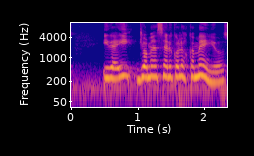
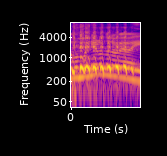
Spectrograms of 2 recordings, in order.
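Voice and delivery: loud, laughing parody of his friend's line; mocking imitation; 9 dB louder than usual. Friend mimics the host's line, laughing loudly. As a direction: throw his words back at him, cracking up. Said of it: "si hacemos la imitación".

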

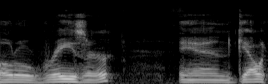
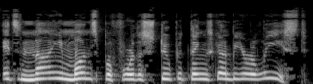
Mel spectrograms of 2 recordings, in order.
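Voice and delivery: exasperated rant; 10 semitones higher, 5 dB louder than usual. Real, not acted. Complaining rant about renders.

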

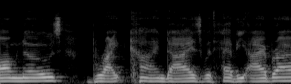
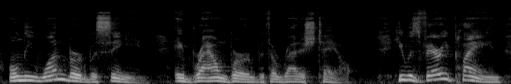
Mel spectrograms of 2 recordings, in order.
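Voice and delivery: plain reading voice

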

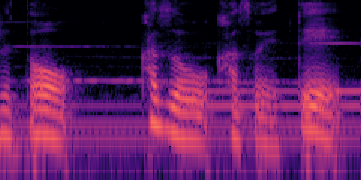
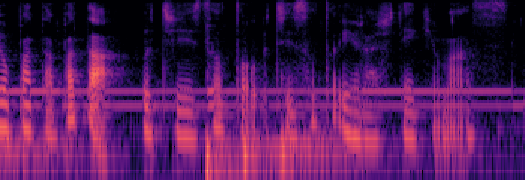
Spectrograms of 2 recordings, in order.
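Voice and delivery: soft spa whisper; 3 dB quieter than usual. Acted. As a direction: whisper gently like a spa therapist. Whispered spa-style guidance.

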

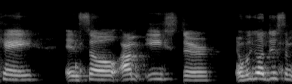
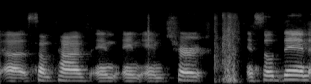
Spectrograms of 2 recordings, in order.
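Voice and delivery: ordinary talk

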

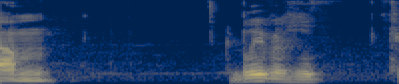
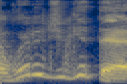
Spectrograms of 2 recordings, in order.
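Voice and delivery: high teasing question; 4 dB louder than usual. Real, not acted. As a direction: pitch it up, playfully accusing. Teasing question about the tag.

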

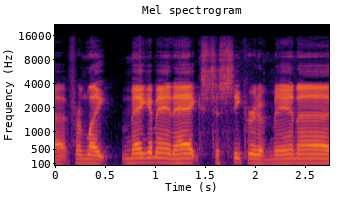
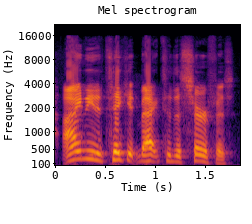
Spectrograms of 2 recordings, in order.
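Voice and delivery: higher-pitched cartoon request; SpongeBob; 6 semitones higher, 4 dB louder than usual. Fan retelling SpongeBob asking at the bus counter, higher voice. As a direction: lift the pitch into a light character voice. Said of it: "SpongeBob was just like".

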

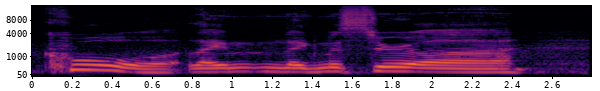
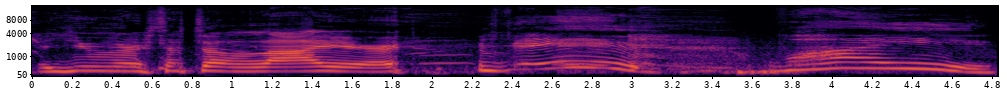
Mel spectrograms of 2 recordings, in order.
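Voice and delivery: drawn-out, rising complaint; playful protest; 3 semitones higher, much slower than usual. Real, not acted. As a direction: whine teasingly at your partner. Playful protest at partner's secret purchase.

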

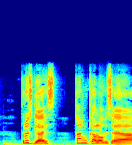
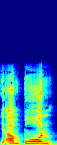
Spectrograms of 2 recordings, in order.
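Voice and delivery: drawn-out, higher-pitched exclamation of disbelief; mock disbelief; 5 semitones higher, much slower than usual. Speaker reacts to someone's total turnaround, in drawn-out mock disbelief. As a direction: stretch it out in mock amazement. Acted reaction to the sudden change.

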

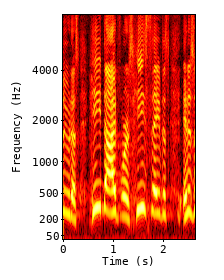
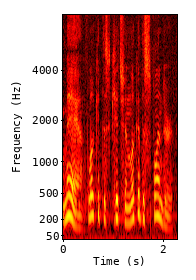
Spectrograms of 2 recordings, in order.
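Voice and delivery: much softer, savouring admiration; hushed awe; 2 semitones lower, 8 dB quieter than usual. Retold or imitated. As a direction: gaze at it in quiet wonder. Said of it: "And I was like".

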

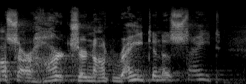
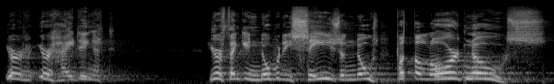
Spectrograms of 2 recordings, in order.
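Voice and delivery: loud, high preaching build; preaching at full force; 7 semitones higher, 6 dB louder than usual. Acted. Preacher thundering at the congregation, loud and high. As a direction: drive the point home to the congregation.

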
